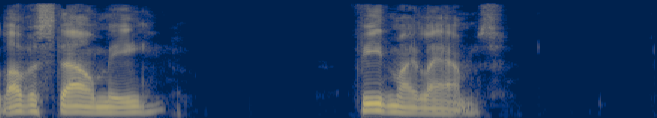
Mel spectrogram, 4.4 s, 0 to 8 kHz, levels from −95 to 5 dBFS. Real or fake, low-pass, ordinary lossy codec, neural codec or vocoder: fake; 7.2 kHz; MP3, 48 kbps; codec, 16 kHz, 4.8 kbps, FACodec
